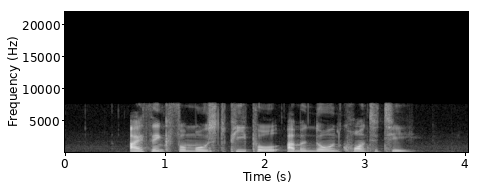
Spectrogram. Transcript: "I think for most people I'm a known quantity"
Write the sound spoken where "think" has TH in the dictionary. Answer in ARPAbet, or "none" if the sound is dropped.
TH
